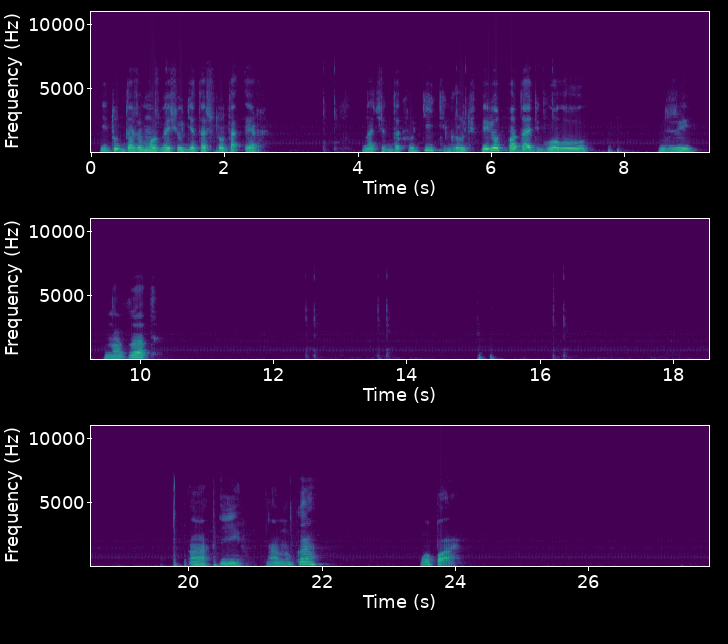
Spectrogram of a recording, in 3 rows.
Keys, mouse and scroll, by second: 0.0 g, 2.1 r, 4.7 g, 7.0 click, 8.1 g, 13.8 click, 15.3 r, 19.9 a, 20.7 i, 21.9-27.8 drag.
